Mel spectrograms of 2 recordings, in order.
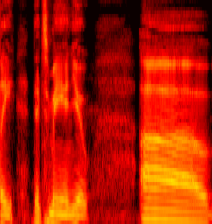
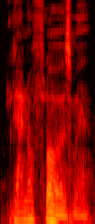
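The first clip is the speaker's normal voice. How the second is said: much softer repeat of "You got no flaws"; quiet; 11 dB quieter than usual. Shown as a demonstration. Host repeats praise to emailer, hushed.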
